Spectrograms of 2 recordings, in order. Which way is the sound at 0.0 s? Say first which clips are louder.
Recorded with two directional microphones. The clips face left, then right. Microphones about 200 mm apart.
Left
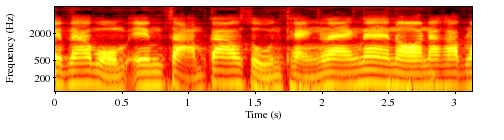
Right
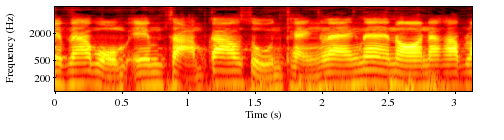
Left 3 dB; 15° left (ahead or behind).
